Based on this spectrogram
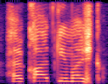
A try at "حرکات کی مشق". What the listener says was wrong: اچھا, یہ حرکات ہے یا حرکات ہے؟ حرکات, کاف باری رکھیں. ابھی بھی کاف تھوڑا موٹا محسوس ہو رہا ہے, دوبارہ.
